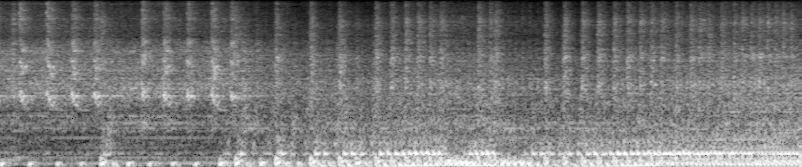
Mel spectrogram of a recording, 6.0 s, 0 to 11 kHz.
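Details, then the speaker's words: 1996 Suzuki King Quad 300 4x4 ATV single-cylinder before carburetor rebuild: cranks and fires, then a lumpy uneven idle with wavering hum, dies at full throttle; rough idle, owner suspects lean mixture from the carburetor. "yeah it's definitely not running real good see i just killed it by giving it full gas which means that full gas is not full gas it means it's getting more air than it is gas"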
